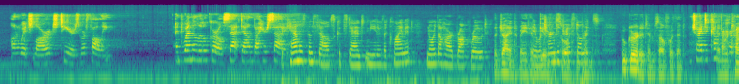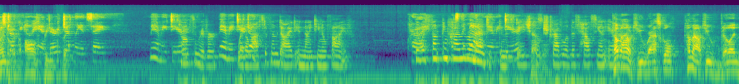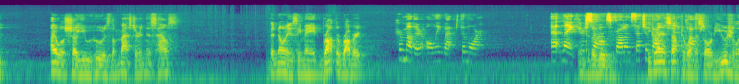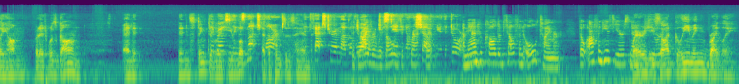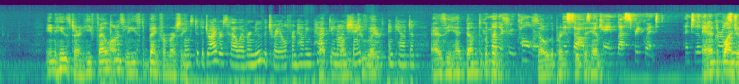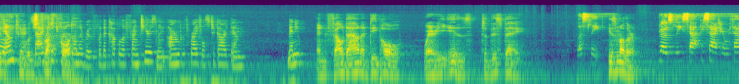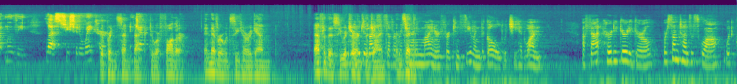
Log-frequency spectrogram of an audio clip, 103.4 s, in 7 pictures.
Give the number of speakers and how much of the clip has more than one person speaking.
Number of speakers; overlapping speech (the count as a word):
three, about 31%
